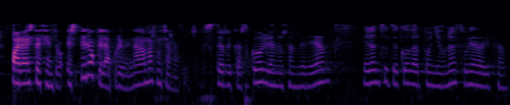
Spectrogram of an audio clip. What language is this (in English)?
Basque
